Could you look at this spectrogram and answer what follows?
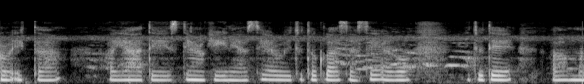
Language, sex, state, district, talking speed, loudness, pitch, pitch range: Nagamese, female, Nagaland, Dimapur, 135 wpm, -16 LUFS, 205 Hz, 200-220 Hz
